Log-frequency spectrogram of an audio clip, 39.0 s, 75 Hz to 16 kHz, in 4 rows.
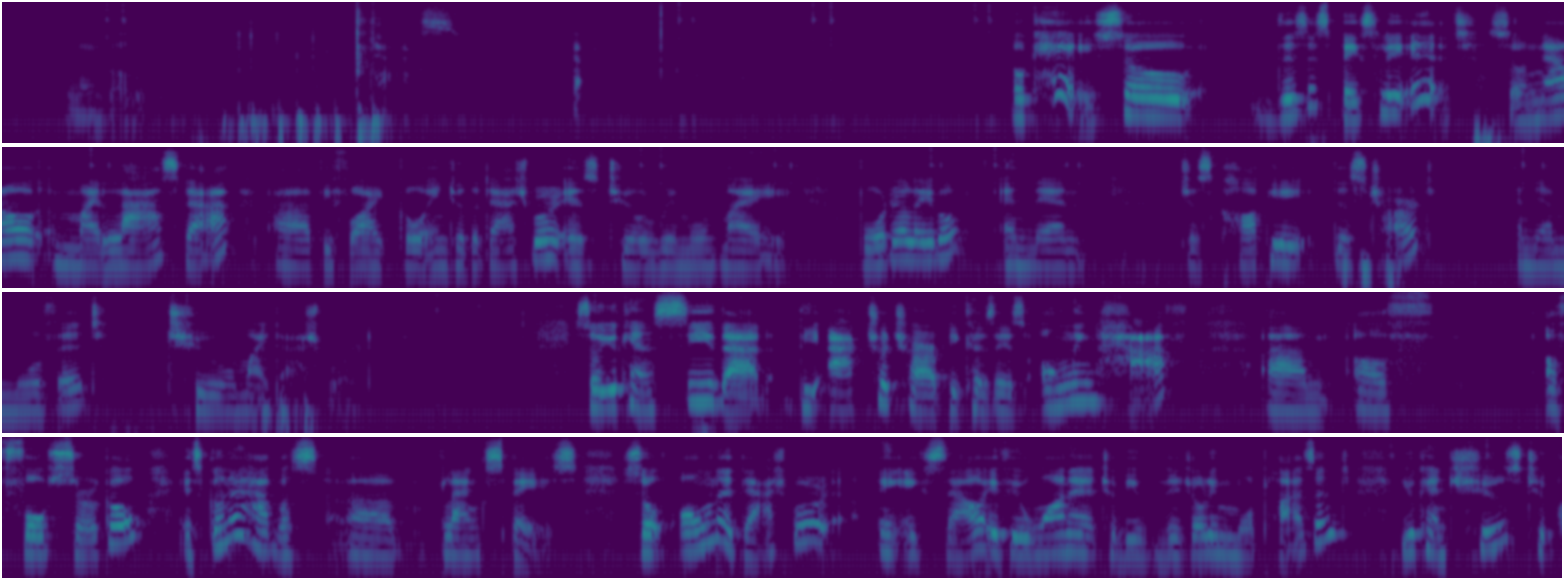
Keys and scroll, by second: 18.2 ctrl+c, 21.2 ctrl+v.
